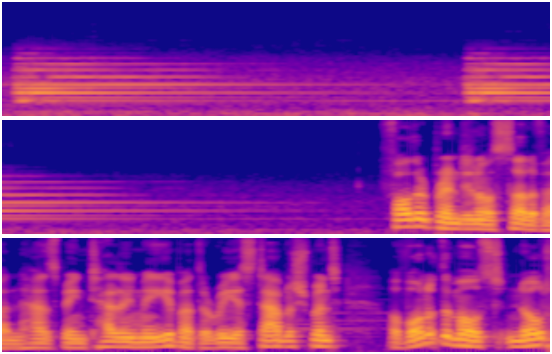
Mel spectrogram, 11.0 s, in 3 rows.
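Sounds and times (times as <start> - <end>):
automated cathedral bell chimes: 0.0 - 5.9
speech: 6.3 - 10.9.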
